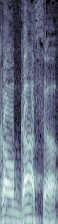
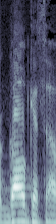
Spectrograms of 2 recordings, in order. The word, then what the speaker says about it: Golgotha: So they brought Jesus to the place called Golgotha, or Golgotha, whichever way you want to pronounce it, which means the place of the skull.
